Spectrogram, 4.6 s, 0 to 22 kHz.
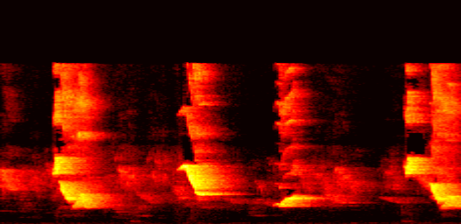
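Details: A red-cowled cardinal, returning to its activities and singing a lot on 9 November 2018, sings loud, clear phrases that drop sharply, repeated about every second.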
